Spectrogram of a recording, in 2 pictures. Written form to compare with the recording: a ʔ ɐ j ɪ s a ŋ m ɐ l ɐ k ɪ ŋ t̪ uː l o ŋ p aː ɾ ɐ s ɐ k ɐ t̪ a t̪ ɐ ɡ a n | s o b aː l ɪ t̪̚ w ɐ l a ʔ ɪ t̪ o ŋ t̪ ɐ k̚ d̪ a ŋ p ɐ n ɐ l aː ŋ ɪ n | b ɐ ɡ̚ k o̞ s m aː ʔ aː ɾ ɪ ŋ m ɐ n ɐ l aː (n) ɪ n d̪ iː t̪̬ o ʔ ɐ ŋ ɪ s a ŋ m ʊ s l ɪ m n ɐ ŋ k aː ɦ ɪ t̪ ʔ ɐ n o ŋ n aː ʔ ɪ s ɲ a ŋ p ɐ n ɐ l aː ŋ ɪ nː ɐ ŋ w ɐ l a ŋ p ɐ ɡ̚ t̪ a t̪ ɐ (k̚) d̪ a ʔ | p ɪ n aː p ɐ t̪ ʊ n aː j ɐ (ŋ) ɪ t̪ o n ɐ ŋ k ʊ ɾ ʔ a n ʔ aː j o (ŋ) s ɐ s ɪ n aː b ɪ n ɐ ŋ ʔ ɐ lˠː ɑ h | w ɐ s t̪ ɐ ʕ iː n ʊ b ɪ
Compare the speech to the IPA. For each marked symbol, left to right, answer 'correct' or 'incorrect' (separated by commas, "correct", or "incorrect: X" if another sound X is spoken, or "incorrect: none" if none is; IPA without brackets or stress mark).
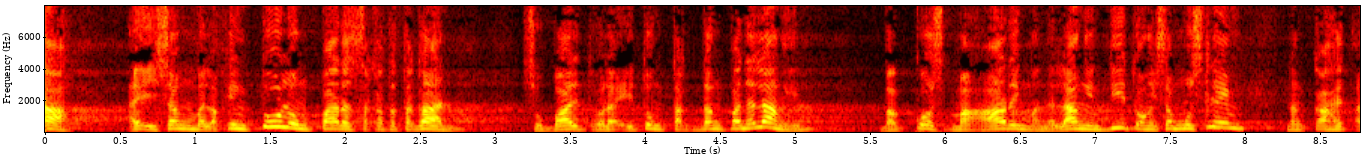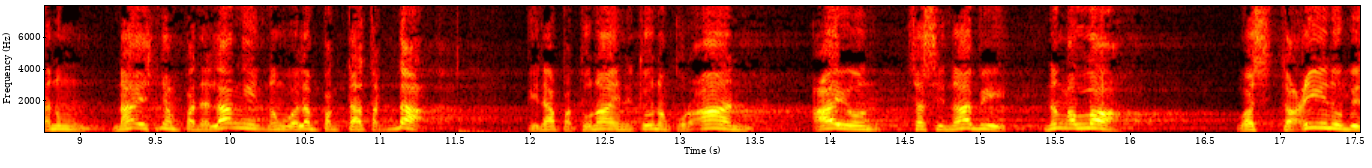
incorrect: ŋ, correct, incorrect: n, incorrect: n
